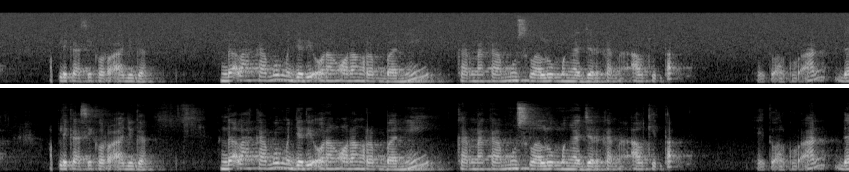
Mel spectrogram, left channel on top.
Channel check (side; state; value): left; noise; hiss, 13 dB below the sound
